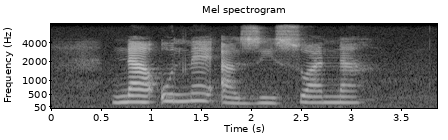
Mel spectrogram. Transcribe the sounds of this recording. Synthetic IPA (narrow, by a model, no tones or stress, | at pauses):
naunɛʔazwiswana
